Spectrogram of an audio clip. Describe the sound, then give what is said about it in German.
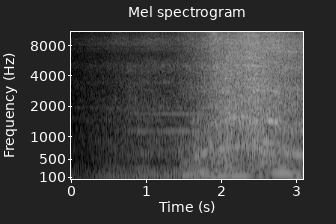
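A motorcycle engine revs and rides off: a low idle builds into a loud, climbing engine note that jumps in volume midway and holds a strong, steady roar to the end, with no voices. “Der soll sich auf sein Motorrad setzen und losfahren.”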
